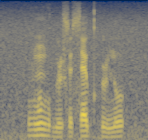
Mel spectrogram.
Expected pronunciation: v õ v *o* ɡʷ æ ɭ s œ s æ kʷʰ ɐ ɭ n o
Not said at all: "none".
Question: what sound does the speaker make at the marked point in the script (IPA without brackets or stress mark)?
o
